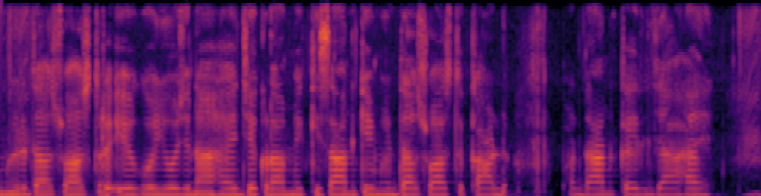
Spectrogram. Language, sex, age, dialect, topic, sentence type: Magahi, male, 25-30, Southern, agriculture, statement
